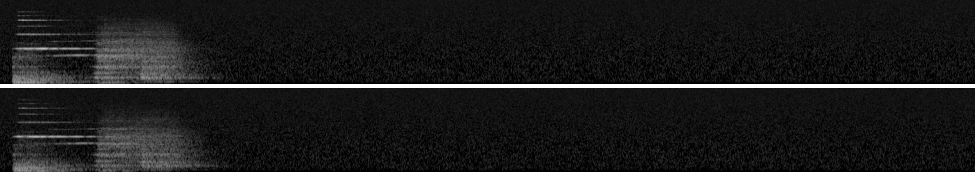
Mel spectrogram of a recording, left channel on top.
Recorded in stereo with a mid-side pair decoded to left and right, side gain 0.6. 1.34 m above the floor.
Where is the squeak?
55° left, 5 m.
